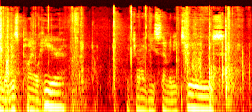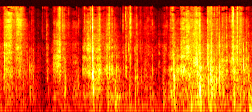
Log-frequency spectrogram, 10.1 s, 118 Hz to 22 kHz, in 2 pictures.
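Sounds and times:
plastic-sleeved cards rustling: 0.0s - 10.0s.

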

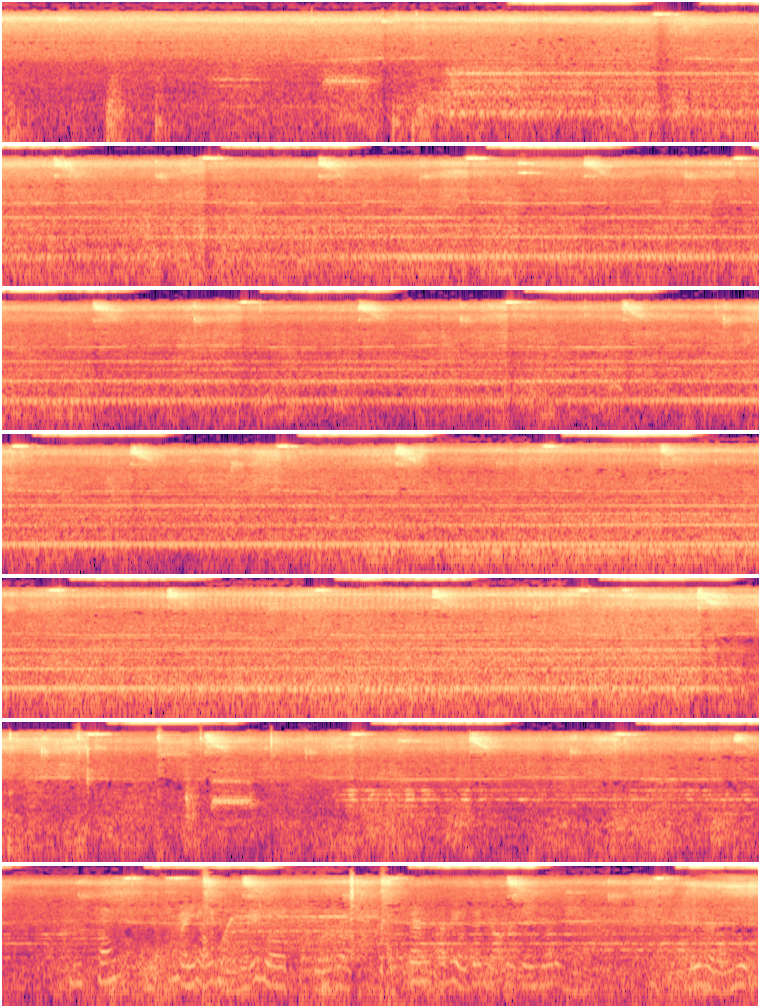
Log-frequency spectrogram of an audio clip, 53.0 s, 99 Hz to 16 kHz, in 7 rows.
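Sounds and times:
sewing machine whine: 3.2s - 52.9s.

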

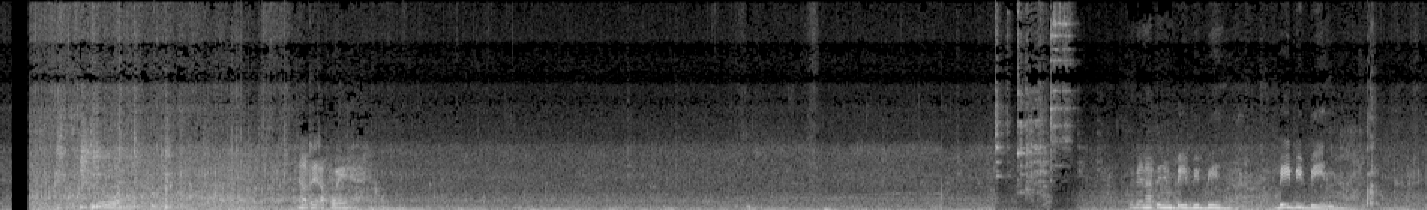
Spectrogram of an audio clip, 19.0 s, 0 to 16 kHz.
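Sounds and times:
sauce simmering and bubbling: 0.4s - 10.7s, 14.4s - 19.0s.

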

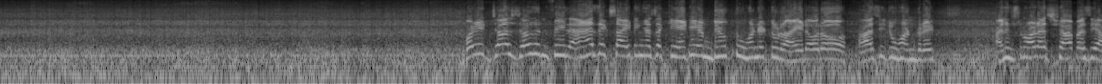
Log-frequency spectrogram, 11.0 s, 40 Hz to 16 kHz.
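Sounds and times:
motorcycle engine running: 0.0s - 11.0s
wind noise on microphone: 0.0s - 11.0s.

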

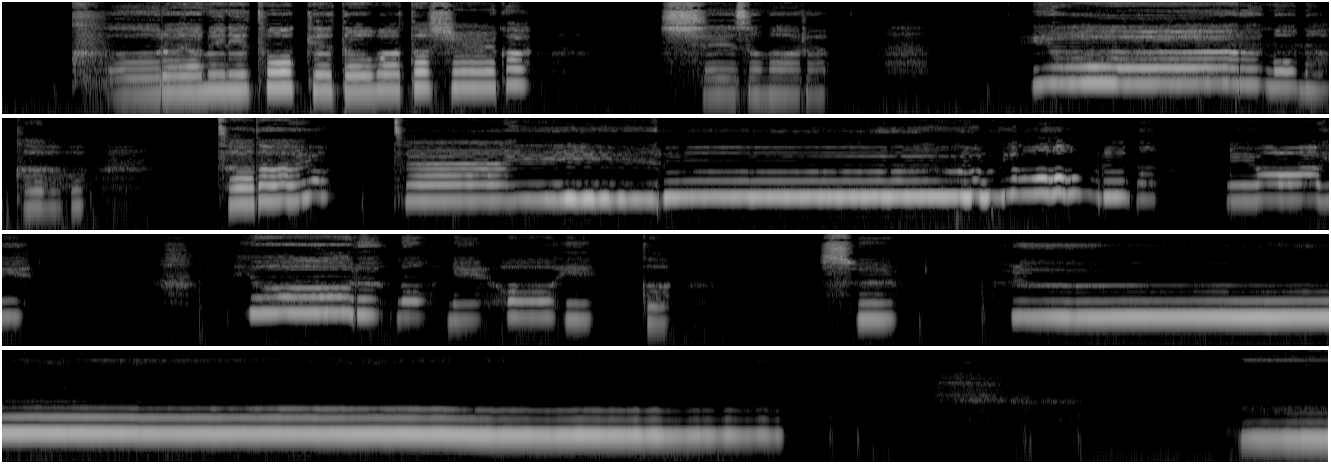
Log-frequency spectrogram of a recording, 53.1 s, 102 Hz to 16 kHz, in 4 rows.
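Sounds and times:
person humming: 36.6s - 47.7s, 52.1s - 53.0s.

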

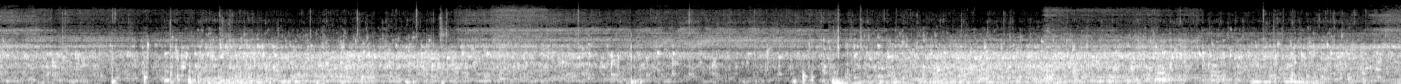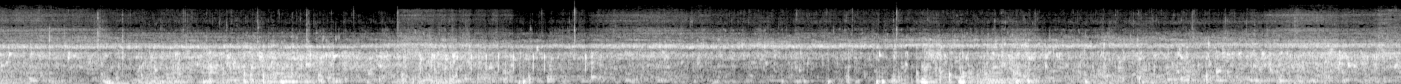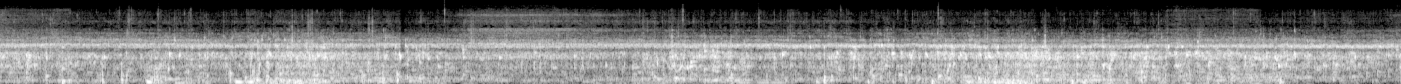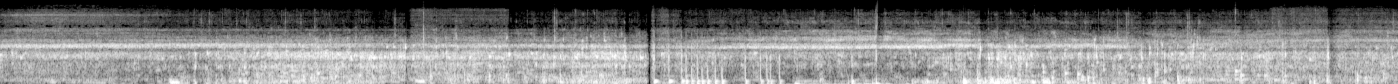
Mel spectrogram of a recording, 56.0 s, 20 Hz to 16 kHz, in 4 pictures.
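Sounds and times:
muffled underwater wash: 0.0s - 56.0s.

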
